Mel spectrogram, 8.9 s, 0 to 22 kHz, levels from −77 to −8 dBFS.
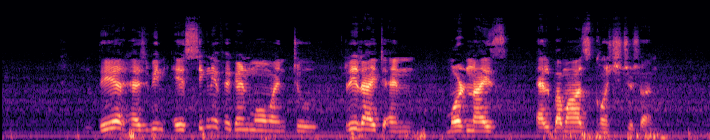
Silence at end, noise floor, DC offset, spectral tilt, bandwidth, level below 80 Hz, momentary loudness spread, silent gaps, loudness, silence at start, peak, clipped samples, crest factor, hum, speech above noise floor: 0 s; -47 dBFS; under 0.1%; -3 dB/octave; 13.5 kHz; -46 dBFS; 18 LU; none; -18 LUFS; 0.15 s; -2 dBFS; under 0.1%; 20 dB; none; 28 dB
